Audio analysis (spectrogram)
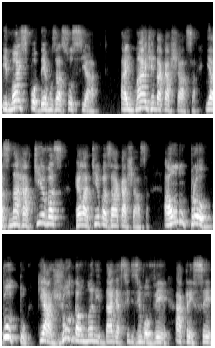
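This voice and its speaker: A man's high voice, fairly slow, with very wide pitch swings. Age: 70s. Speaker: professor and technical director of a producers' association. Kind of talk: interview. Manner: animated.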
